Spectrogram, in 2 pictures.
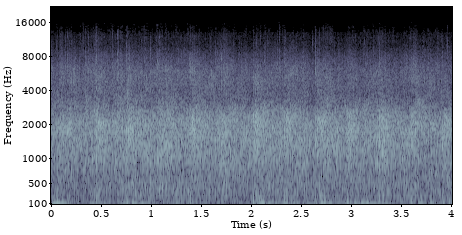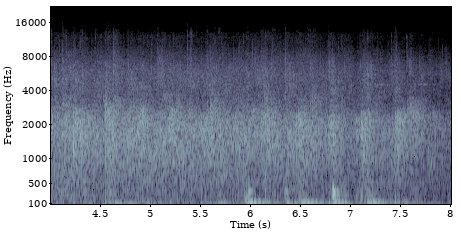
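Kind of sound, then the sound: crowd, audience applause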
